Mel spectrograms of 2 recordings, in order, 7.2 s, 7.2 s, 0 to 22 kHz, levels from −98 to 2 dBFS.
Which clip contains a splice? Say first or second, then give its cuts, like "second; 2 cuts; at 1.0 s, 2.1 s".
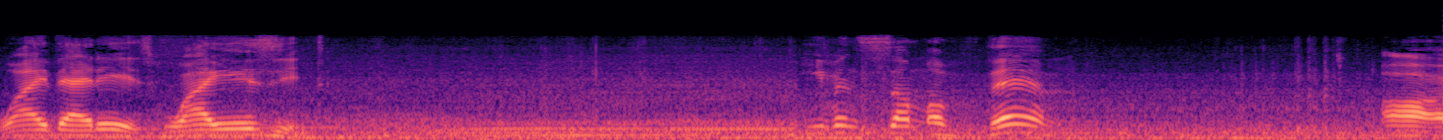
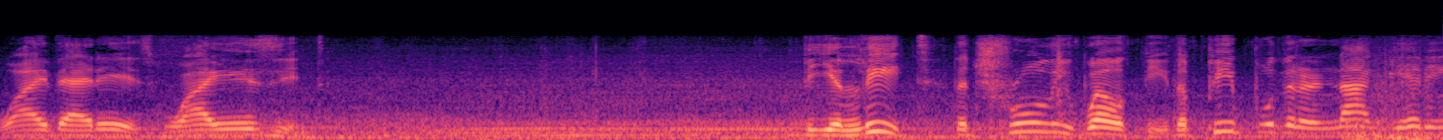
first; 1 cut; at 4.0 s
